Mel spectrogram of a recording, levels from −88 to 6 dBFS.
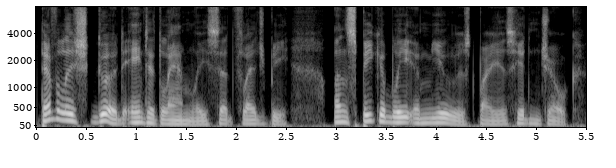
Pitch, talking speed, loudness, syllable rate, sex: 110 Hz, 140 wpm, -20 LUFS, 5.0 syllables/s, male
